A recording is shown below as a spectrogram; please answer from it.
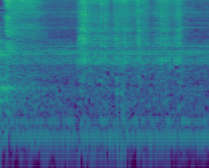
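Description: Faint clicks and light rustle of cardboard jigsaw pieces being moved and sorted by hand on a puzzle board, a few soft ticks over a low room hum.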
